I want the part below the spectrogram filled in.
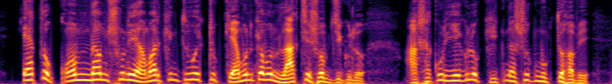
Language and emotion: Bengali, fearful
